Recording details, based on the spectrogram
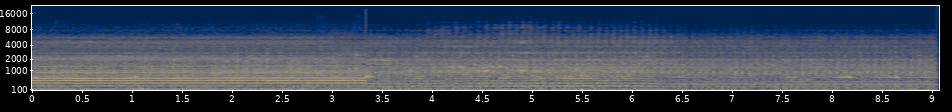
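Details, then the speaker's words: Brand-new 80cc two-stroke motorized bicycle on test ride: uneven burbling, skipping beats at steady throttle then dropping off; four-stroking, deliberately rich for break-in. "definitely four stroking so it's a little fat but you know brand new motor I don't want to I don't want to run it lean"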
